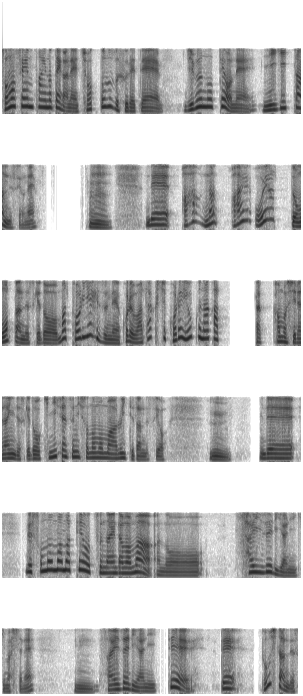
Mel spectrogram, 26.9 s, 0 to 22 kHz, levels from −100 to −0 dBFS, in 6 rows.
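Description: From start to finish the speech carries the grit of Dialogic VOX ADPCM, the old telephony voice-file format. Every sample is squeezed into a 4-bit step from its neighbour, and that coarse step tracking leaves a rough, hissy grain riding along with the talking. The damage is plainly audible. Nothing reaches above about 3.8 kHz, so the top end is gone, which fits 8 kHz sampling at roughly 32 kbps.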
